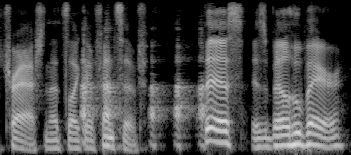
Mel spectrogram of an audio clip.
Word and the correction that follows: Huppert: you know, Huppert. – Thank you for pronouncing it right the first time.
